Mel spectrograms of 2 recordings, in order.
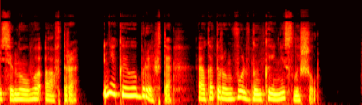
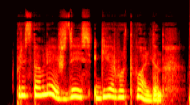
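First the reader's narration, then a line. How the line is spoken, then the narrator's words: Excited announcement. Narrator (Russian): взволнованно известила она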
